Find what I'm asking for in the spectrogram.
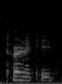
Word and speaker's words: tourniquet: Is that how you say it? – Tourniquet. – Yeah, that's the one.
